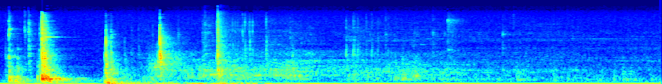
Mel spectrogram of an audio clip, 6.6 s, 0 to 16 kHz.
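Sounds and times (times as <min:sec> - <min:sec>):
button-operated automatic door opening and closing with mechanical clunks: 0:00.4 - 0:03.1
low rumble: 0:01.0 - 0:06.6.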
